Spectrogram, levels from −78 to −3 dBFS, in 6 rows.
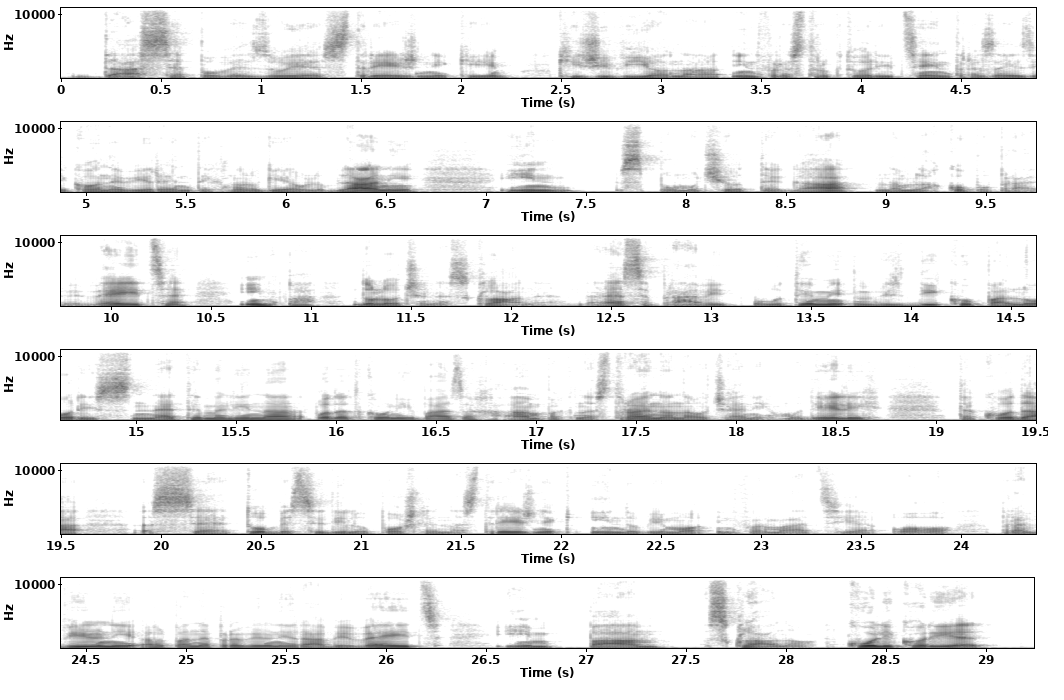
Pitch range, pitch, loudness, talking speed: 75-100 Hz, 80 Hz, -34 LUFS, 140 wpm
